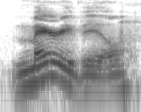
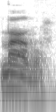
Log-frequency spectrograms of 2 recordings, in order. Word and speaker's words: Maryville: But if you are from around here, it's Marvel.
